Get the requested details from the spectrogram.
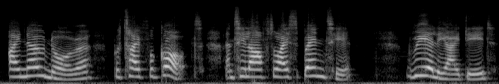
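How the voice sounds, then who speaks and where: A woman's voice: very high-pitched, expressive, normal speed, pushed and bright, full character voice. An actress playing an impulsive, good-hearted schoolgirl of about eleven in a children's radio play, with an eager, emphatic delivery. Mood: flustered, pleading. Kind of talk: 1970s full-cast children's radio play acting.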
